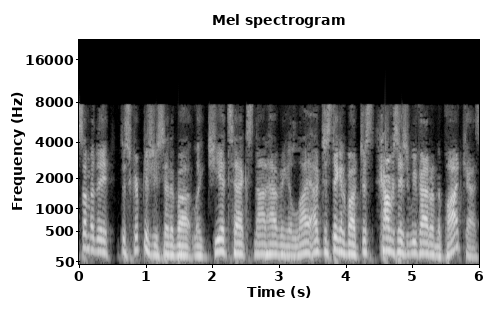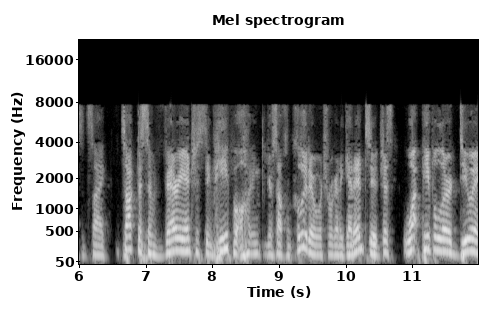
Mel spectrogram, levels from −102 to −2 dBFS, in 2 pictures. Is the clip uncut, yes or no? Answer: yes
